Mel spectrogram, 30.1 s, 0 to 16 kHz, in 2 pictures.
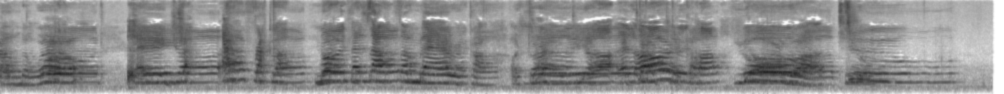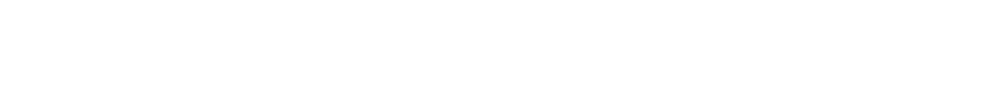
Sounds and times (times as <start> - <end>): Child singing: 0.0 - 14.4.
